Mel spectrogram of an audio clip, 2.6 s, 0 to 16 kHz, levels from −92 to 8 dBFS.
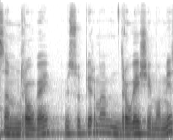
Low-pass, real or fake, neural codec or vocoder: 14.4 kHz; real; none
